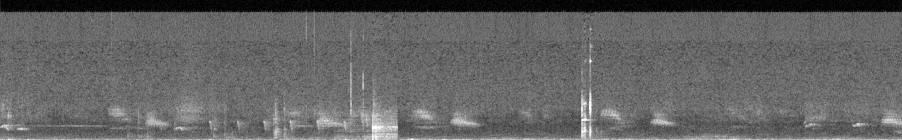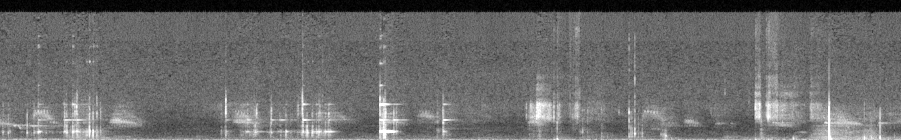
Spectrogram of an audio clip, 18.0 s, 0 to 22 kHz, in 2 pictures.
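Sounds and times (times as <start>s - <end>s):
faint birdsong: 0.0s - 18.0s
light clinks and taps: 5.8s - 6.2s, 9.0s - 10.2s, 11.2s - 13.7s.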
